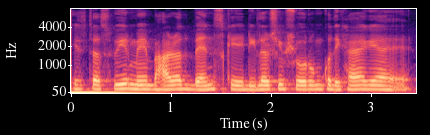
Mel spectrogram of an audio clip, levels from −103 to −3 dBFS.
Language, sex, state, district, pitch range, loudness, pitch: Hindi, male, Assam, Kamrup Metropolitan, 145-155 Hz, -15 LUFS, 150 Hz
